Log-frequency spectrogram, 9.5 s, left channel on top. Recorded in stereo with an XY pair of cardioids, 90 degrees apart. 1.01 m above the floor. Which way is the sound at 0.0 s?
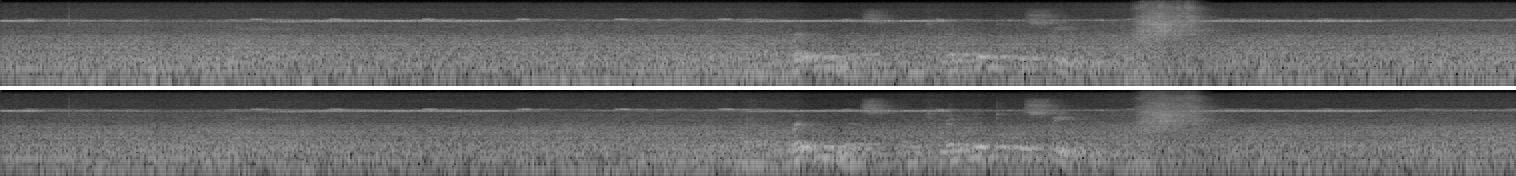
30° left.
